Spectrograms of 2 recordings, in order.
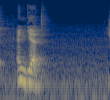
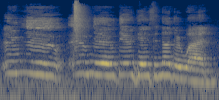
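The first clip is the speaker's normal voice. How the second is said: higher, whiny mock lament; mock royal whine; 8 semitones higher, slower than usual. Mocking the royals watching another worker fall, higher whine. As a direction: ham up the useless royals' dismay.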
